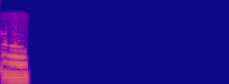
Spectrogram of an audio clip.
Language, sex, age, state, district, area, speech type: Gujarati, male, 18-30, Gujarat, Surat, urban, conversation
